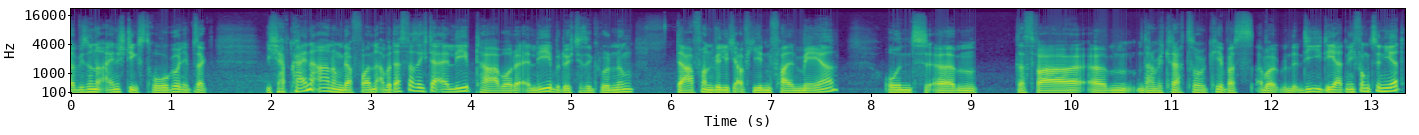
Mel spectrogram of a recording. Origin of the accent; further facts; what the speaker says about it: Kazakhstan; now in Germany; ich bin in Kasachstan geboren, ich bin äh, nach Deutschland gekommen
